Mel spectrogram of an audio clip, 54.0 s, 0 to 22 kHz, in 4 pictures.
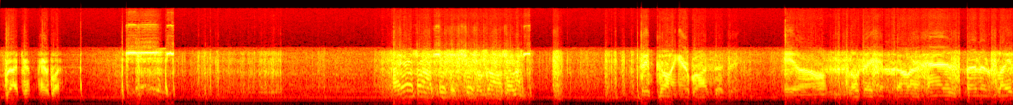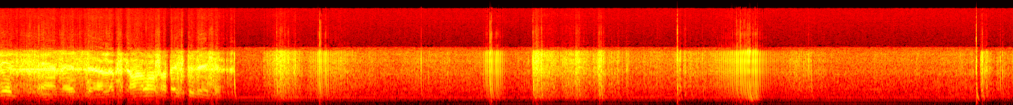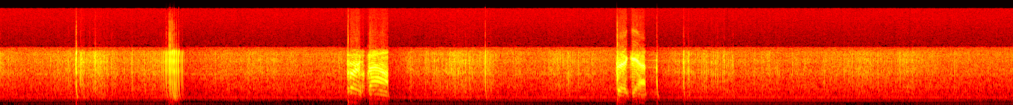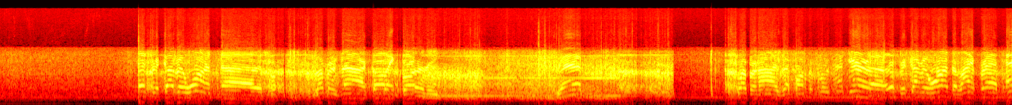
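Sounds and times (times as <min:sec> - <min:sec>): garbled radio voice: 0:00.0 - 0:00.9, 0:05.1 - 0:07.1, 0:08.5 - 0:16.6, 0:31.6 - 0:32.2, 0:35.2 - 0:35.8, 0:42.3 - 0:49.5, 0:50.2 - 0:54.0
radio hiss with low hum: 0:00.0 - 0:54.0.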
